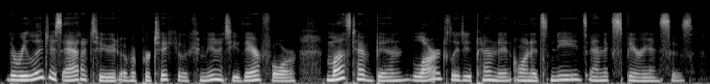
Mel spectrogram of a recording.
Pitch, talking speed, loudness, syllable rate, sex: 195 Hz, 150 wpm, -18 LUFS, 5.9 syllables/s, female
